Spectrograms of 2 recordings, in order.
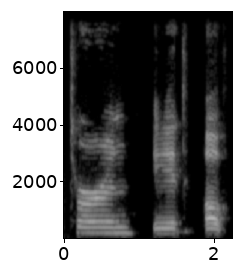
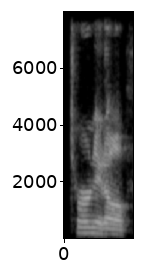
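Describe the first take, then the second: First: The three words are said separately. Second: The three words are linked together. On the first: The speaker calls it wrong. "It's not" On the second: The speaker calls it right. "we have to make it like one phrase"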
